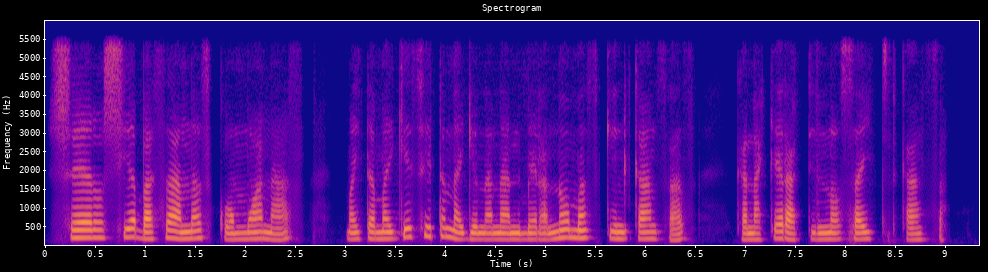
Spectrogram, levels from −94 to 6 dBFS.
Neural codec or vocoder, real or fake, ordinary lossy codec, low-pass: codec, 24 kHz, 1.2 kbps, DualCodec; fake; none; 5.4 kHz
